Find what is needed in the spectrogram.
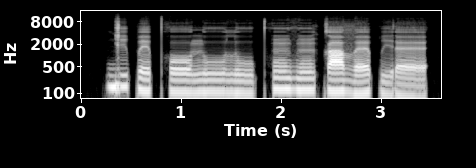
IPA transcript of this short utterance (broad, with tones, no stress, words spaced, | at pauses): ɡi˦pe˨ pʰoː˨nuː˨ luː˨pʰũ˦vũ˦ ka˦vɛ˨˦pi˨ɾɛ˨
